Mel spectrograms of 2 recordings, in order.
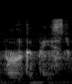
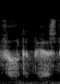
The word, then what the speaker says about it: wildebeest: It gets up his nose terribly when we say wildebeest, because of course it's a wildebeest, because it's a Dutch word or Afrikaans word, and we should say it as such.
